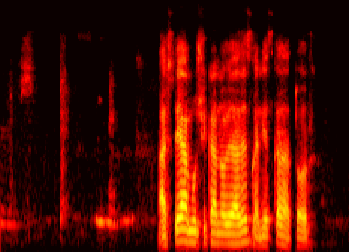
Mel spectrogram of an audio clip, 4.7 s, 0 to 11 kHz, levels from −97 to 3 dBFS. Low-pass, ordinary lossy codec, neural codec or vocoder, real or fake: 7.2 kHz; Opus, 24 kbps; codec, 16 kHz, 4 kbps, FreqCodec, larger model; fake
